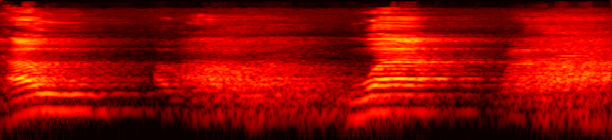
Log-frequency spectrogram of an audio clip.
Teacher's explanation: Ketiga huruf ini makhrajnya sama dari dua bibir, namun cara pengucapan yang berbeda. Pertama, huruf waw, dia keluar dari dua bibir dengan memajukan kedua bibir itu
